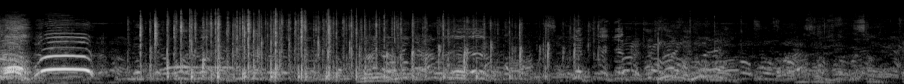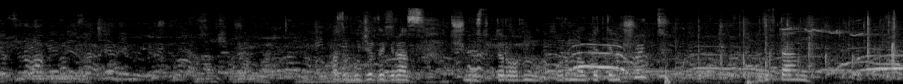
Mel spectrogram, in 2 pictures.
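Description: A crowd of men talk and clamour all around.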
